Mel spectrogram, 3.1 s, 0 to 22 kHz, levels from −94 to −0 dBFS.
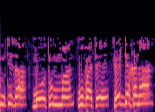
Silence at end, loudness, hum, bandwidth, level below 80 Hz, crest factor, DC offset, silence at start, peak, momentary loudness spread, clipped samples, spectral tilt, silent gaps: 0.05 s; -19 LUFS; none; 5.8 kHz; -54 dBFS; 10 dB; under 0.1%; 0 s; -8 dBFS; 3 LU; under 0.1%; -3.5 dB/octave; none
